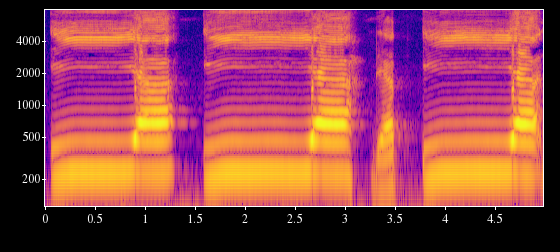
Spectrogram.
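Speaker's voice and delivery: mocking the common mistake; wrong reading. Shown as a demonstration. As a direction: stretch "iya" as if it had a long vowel. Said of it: "orang bacanya gini".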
